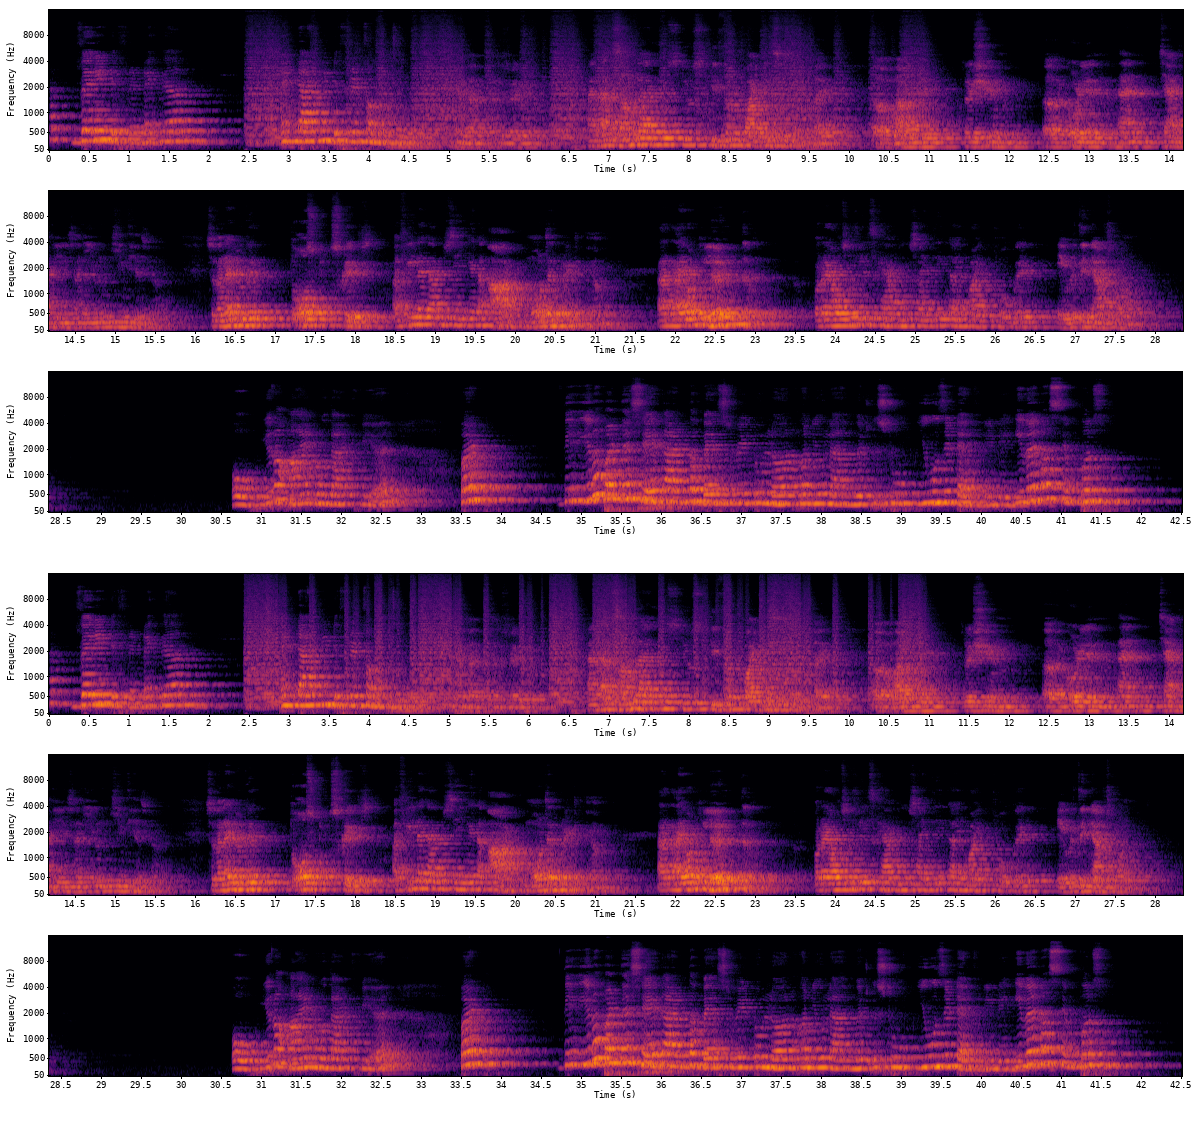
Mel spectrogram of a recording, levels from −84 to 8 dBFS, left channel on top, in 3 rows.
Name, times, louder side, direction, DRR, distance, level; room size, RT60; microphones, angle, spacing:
voice 1, 0.3-1.9 2.9-4.6 30.6-32.6 33.5-33.7 34.7-41.6, right 1 dB, 15° right, -4 dB, 0.5 m, -24 dB
sound 1, 2.4-3.0 3.2-3.4 3.7-5.5 5.9-7.4 7.6-7.7 8.1-9.9 10.2-11.0, right 4 dB, 80° right, 0.4 m, -36 dB
voice 2, 4.2-4.5 5.0-9.9 10.3-11.1 11.4-12.1 12.4-15.5 16.1-18.2 18.5-21.1 21.8-23.1 23.7-26.4 26.8-27.7 35.8-35.9, equal, 30° right, -8 dB, 1.3 m, -27 dB
3.1 x 2.3 x 2.6 m, 1.5 s
head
